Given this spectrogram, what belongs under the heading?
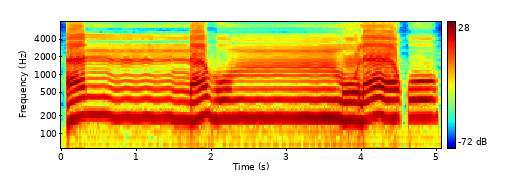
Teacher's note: Idgham mimi yaitu apabila ada huruf mim mati atau mim sukun bertemu dengan huruf mim sebelumnya, setelahnya, maka itu kita namakan dengan idgham mimi. Idgham mimi ini cara membacanya mim yang pertama masukkan yang mim kedua kemudian ditahan.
